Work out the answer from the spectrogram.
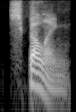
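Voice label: "spelling", American English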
